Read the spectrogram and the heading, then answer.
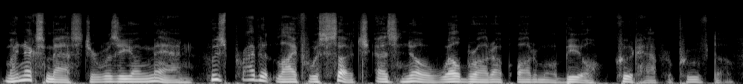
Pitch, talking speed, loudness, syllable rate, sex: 120 Hz, 175 wpm, -18 LUFS, 4.6 syllables/s, male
